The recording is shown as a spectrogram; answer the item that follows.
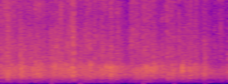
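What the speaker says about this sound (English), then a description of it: "So a round of applause for Jim and the Toyota Grand Prix of Long Beach." Audience applause at a motorsport Q&A event in Los Angeles, honoring the promoter of the Toyota Grand Prix of Long Beach, a steady crowd of hands clapping continuously with no speech.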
